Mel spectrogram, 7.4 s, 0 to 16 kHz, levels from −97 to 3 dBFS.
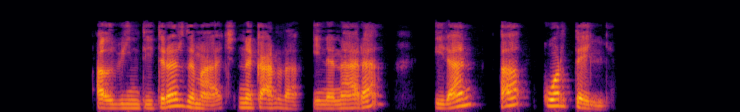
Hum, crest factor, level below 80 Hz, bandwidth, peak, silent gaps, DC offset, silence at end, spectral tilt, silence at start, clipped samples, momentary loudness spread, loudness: none; 20 dB; -64 dBFS; 8 kHz; -2 dBFS; 4.20-4.34 s, 4.87-4.99 s, 5.38-5.42 s; under 0.1%; 1.35 s; -5 dB/octave; 0.95 s; under 0.1%; 10 LU; -20 LUFS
